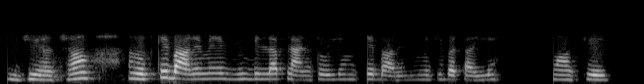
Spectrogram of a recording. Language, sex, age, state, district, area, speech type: Urdu, female, 18-30, Telangana, Hyderabad, urban, conversation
